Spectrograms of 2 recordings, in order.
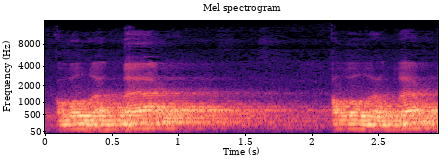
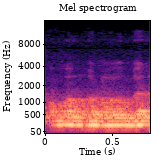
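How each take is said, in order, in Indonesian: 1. Jeda yang jelas memisahkan kedua frasa. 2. Kedua frasa diucapkan bersambung dengan cepat tanpa jeda. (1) "antara Allahu Akbar dan Allahu Akbar ada jeda" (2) "Kalau qomat sunnahnya nyambung cepat"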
